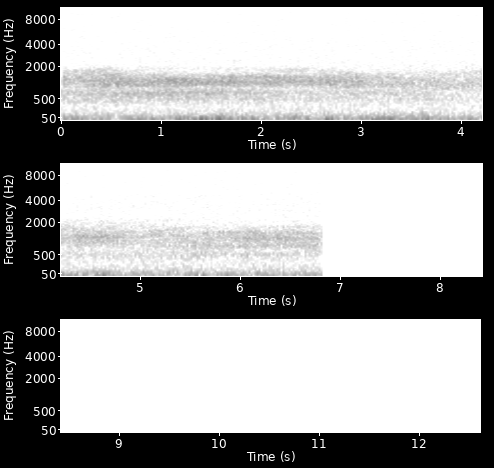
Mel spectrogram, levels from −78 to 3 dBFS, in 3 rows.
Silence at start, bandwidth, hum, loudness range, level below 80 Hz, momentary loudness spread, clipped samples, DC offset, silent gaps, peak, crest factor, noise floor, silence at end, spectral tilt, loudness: 0 s; 10.5 kHz; none; 9 LU; -58 dBFS; 7 LU; under 0.1%; under 0.1%; none; -34 dBFS; 18 dB; under -90 dBFS; 5.8 s; -3 dB/octave; -51 LUFS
